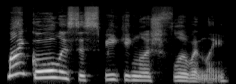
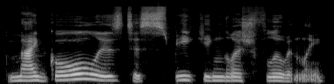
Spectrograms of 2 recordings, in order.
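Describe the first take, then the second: First: The sentence is spoken at a relaxed conversational pace. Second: The sentence is spoken slowly and carefully. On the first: "Imagine you're talking to a coworker. You're like, yeah, you know" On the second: "we're gonna go slow first"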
